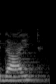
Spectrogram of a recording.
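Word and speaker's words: wright: मैंने लिखा डब्लू आर आई जी एच टी राइट और एक और वर्ड मैंने लिखा सर आर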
